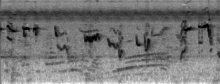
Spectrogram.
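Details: Oriental magpie-robin, a juvenile still learning to sing, gives quick high chirps and squeaky slurred whistles in short bursts, with a long soft rising whistle in the middle.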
